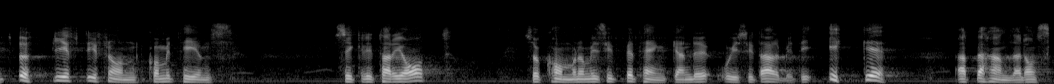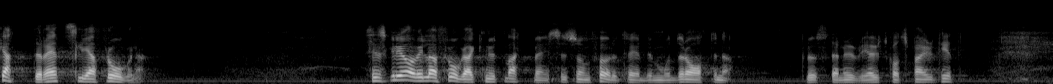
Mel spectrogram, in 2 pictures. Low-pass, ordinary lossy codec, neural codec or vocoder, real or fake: 7.2 kHz; MP3, 64 kbps; none; real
